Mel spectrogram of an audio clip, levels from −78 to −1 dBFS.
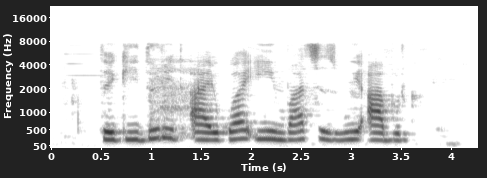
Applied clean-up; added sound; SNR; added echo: classical method Wiener filter.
